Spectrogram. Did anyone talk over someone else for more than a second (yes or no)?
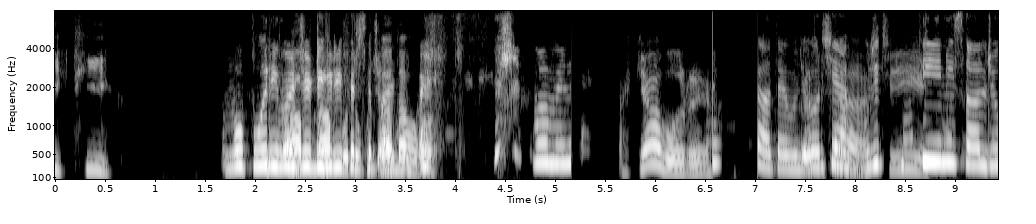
yes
